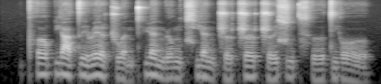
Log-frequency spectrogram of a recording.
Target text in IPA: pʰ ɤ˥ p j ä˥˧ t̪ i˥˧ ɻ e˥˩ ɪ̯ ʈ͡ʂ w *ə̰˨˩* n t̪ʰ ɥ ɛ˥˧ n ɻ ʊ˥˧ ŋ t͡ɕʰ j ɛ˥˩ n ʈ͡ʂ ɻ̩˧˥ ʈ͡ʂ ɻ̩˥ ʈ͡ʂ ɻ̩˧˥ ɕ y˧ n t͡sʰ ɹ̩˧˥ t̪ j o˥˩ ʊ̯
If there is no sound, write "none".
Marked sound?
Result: ə̰˨˩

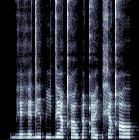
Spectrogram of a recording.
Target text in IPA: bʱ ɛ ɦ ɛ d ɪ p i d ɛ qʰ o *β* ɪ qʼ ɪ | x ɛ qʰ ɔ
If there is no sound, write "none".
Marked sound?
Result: p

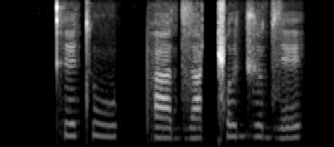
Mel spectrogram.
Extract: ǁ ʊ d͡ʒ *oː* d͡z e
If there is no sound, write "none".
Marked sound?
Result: o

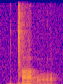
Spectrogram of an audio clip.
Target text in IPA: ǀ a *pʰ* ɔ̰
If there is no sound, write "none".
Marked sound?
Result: ɓ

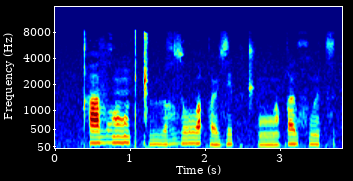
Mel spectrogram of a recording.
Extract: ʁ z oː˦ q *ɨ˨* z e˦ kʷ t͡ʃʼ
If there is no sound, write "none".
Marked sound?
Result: y˨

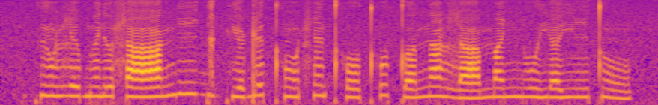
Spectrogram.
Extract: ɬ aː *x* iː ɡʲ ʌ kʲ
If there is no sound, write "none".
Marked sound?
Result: ŋ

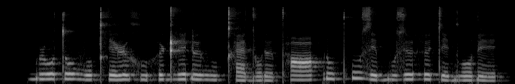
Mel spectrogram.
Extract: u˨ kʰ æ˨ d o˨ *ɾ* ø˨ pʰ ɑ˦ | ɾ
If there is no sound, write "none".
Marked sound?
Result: ɾ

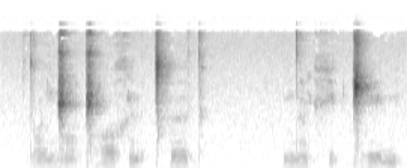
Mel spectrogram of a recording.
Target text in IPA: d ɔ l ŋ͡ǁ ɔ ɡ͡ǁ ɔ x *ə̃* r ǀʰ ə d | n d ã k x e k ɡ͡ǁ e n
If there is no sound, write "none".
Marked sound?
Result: ə̃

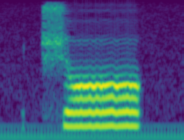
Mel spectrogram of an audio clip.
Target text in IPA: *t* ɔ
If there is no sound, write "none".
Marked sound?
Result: t͡ʃ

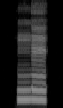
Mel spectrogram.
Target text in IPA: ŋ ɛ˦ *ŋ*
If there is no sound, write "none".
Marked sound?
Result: none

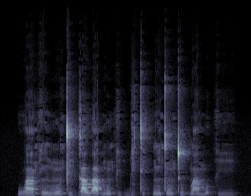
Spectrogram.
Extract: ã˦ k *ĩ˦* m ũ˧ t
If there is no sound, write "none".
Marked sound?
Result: ĩ˦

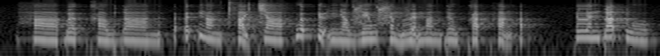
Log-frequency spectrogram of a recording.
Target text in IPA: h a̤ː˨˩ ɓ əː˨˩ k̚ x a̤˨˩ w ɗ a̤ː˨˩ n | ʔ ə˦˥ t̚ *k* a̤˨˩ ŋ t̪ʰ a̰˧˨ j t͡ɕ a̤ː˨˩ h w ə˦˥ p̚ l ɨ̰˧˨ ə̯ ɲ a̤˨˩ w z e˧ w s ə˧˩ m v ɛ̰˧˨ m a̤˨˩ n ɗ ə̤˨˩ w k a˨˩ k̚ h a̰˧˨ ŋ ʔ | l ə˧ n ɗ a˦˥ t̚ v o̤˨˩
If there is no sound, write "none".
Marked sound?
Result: ŋ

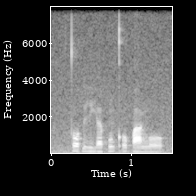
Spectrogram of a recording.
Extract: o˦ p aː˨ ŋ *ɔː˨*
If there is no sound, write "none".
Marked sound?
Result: oː˨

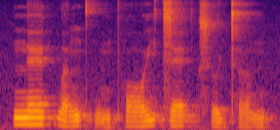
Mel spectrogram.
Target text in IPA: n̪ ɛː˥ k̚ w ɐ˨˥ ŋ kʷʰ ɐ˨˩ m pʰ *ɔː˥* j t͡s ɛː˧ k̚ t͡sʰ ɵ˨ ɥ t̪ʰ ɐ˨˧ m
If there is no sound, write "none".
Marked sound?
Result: ɔː˨˥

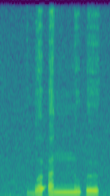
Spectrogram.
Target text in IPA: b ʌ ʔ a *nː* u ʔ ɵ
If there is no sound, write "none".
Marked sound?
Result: nː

